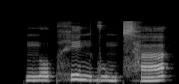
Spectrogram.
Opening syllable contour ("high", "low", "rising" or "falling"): low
